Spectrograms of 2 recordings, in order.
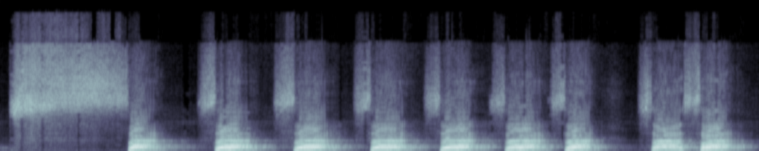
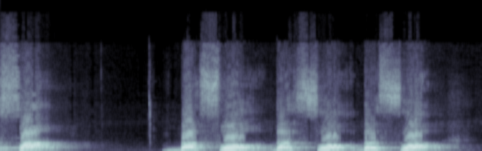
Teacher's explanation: Kalau yang tadi mendekat, mau nempel, ini ke bawah. Jadi ketika dia bunyinya ke bawah, tidak muncul seperti O lagi. Tapi netral, jadi A.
